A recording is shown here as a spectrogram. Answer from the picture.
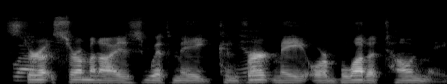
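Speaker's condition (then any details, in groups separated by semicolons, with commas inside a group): No condition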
